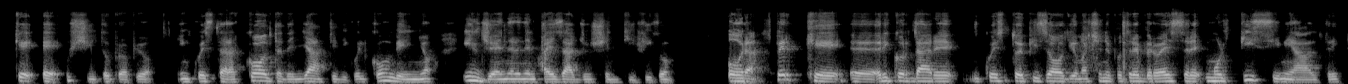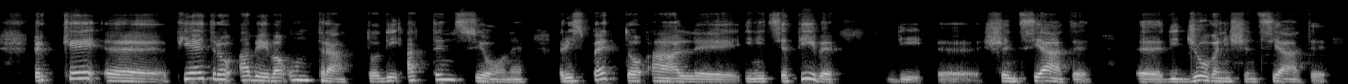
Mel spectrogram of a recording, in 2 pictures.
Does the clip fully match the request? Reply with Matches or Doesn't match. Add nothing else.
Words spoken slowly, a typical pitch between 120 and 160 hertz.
Matches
